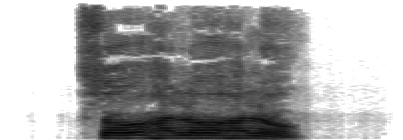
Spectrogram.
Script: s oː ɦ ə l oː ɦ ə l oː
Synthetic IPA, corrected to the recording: s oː ɦ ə l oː ɦ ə l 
